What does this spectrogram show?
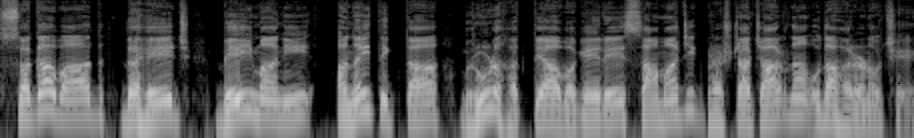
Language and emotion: Gujarati, neutral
